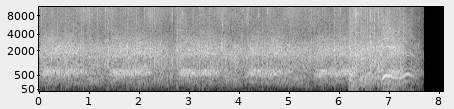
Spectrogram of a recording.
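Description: A large crowd chants in rhythm in a big echoing hall.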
